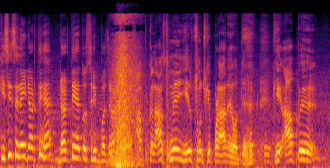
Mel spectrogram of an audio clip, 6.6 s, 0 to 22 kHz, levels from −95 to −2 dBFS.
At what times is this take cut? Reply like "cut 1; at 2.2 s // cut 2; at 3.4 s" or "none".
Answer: cut 1; at 2.6 s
